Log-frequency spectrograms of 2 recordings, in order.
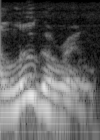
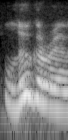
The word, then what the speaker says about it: loup-garou: In the movie, they were talking French, and they were pronouncing it the lougarou. Well, in French, loup-garou is the French word for werewolf.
